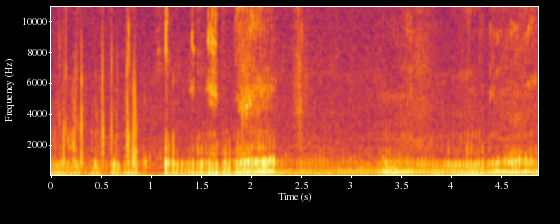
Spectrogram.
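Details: Kitten purring in a rough, rapid rumble, with soft clicking at the start and a louder, fuller purr phase around two seconds.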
